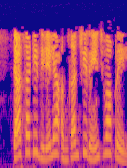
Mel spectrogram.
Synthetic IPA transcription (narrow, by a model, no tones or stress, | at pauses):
t̪jasaʈiːd̪ileljaʔəŋkãɲt͡ɕiːɾẽɲd͡ʑʋaəpɾel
